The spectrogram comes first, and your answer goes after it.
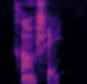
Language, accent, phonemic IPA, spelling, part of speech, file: French, France, /tʁɑ̃.ʃe/, tranchée, verb / noun, LL-Q150 (fra)-tranchée.wav
- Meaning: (verb) feminine singular of tranché; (noun) trench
